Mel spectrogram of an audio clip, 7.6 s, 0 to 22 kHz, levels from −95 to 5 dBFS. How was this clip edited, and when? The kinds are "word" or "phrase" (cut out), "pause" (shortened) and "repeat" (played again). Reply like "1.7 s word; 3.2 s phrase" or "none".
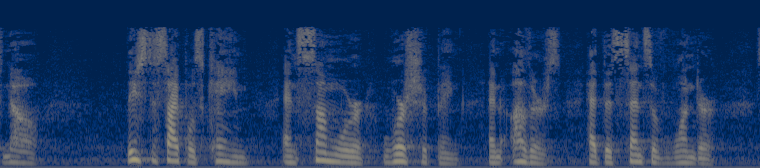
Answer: none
